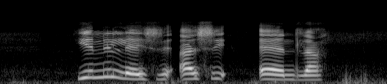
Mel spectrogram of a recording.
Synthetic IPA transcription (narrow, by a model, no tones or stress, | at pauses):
jinileʃiʔaʃi | ɛːnd͡ɮa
